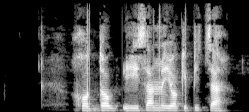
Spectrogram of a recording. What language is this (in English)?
Uzbek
